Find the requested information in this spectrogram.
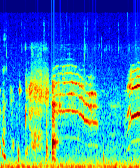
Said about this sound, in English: Any possibility you can hold them up and let them meow to the microphone?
